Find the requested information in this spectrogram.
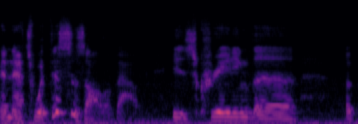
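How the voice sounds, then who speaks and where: A man speaks with an American accent at a moderate pace. Audible room echo is present. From USA. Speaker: talk show host. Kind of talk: casual interview chat. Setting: studio.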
